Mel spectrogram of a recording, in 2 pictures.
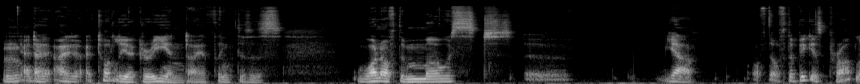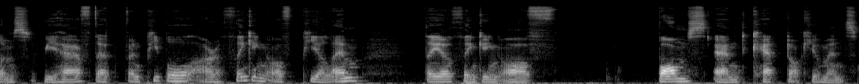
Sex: male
